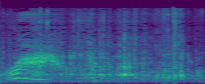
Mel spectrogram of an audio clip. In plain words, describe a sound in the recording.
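A plastic toy car rattles against a plastic basket.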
